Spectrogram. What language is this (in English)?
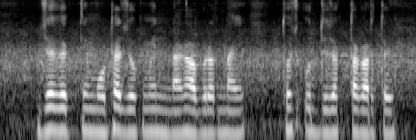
Marathi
